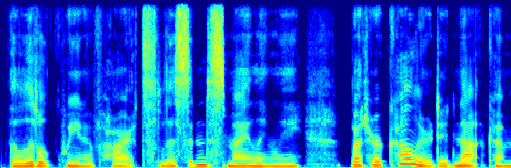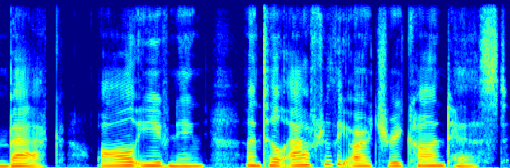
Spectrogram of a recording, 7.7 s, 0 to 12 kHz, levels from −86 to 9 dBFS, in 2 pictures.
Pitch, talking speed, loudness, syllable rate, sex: 200 Hz, 165 wpm, -17 LUFS, 5.1 syllables/s, female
